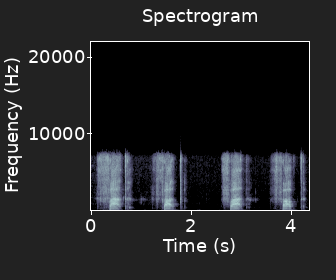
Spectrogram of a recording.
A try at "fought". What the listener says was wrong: A little bit more of a jaw drop for the second one. Fought, fought. So it's just the one vowel here. So the second word is going to be fought, fought, fought. Just like got or hot.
